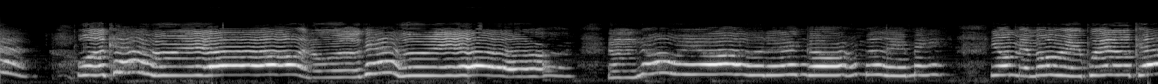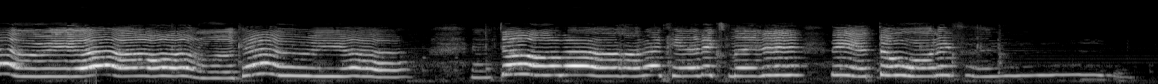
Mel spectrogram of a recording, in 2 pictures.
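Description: A young woman singing unaccompanied, a melody with sliding notes in several phrases broken by short pauses about 6, 9½ and 16 seconds in.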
